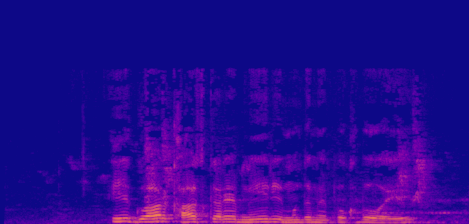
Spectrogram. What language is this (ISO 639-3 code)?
sbn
